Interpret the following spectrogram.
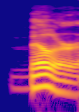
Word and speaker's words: Millar: is it Miller or malar it's pronounced Miller according to Mark Millar that is pronounced Miller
